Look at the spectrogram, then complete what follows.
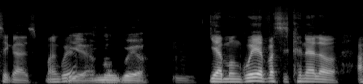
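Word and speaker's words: Munguía: Is that how you pronounce it, guys? Manguia? Yeah, Munguia.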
